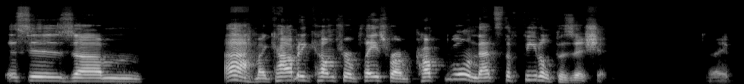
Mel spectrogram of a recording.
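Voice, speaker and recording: Lively, bright male stand-up comic. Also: on the high side, moderate pace. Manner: deadpan one-liners. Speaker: stand-up comedian. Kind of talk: stand-up set.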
